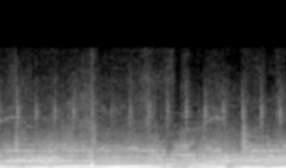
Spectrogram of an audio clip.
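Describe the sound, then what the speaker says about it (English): A car drifting in CarX Drift Racing sends out a loud, continuous tire squeal whose pitch wavers up and down as the slide holds, layered over a droning engine. "what I want to do is that I want to try to keep a drift through this area"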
